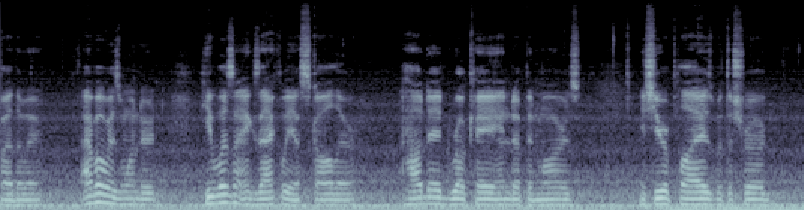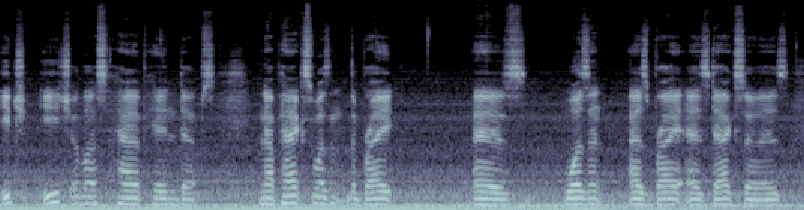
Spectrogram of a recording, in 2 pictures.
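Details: Adult man who stutters, reading a novel chapter aloud as practice to help his stutter and hoping not to stutter; word repetitions and revisions; stuttering.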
